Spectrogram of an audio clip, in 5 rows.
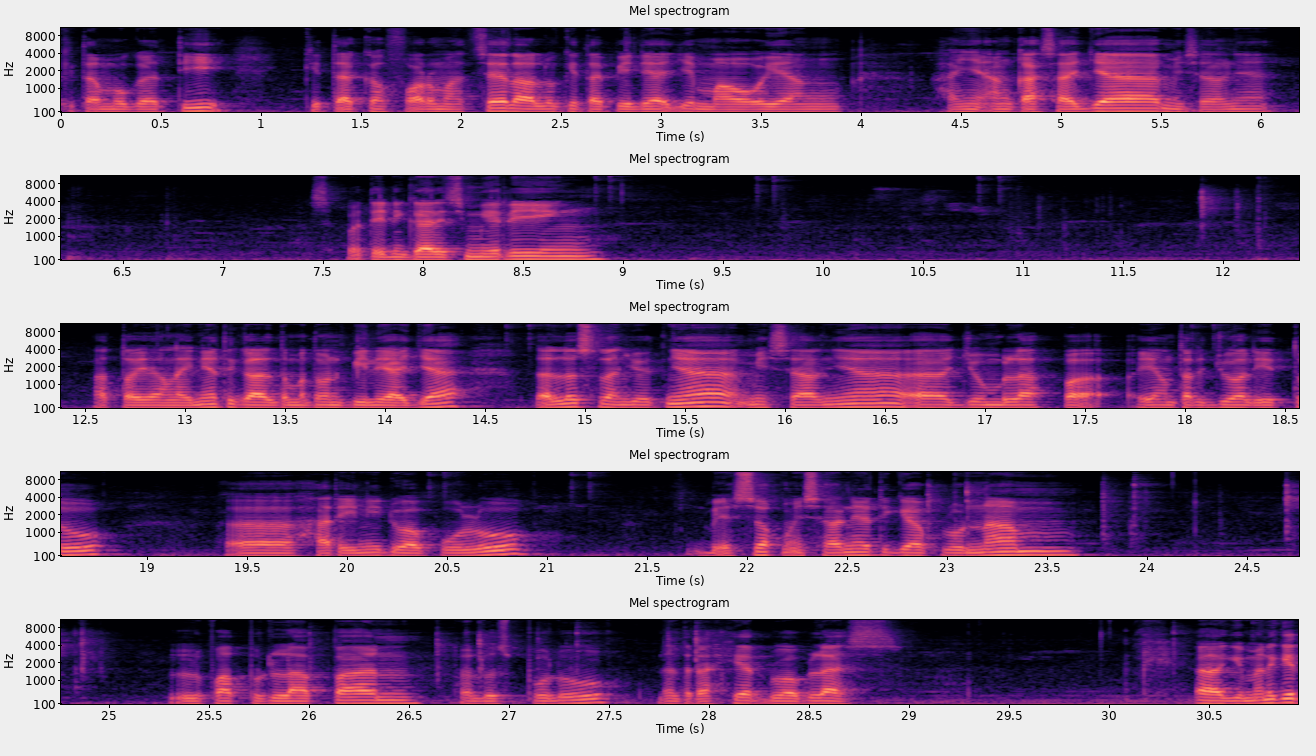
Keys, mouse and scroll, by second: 0.0 click, 4.2 scroll down 2, 5.6 scroll up 2, 6.2-7.0 scroll up 4, 8.8 click, 9.6 click, 10.7 click, 11.9 ctrl+z, 14.6 click, 15.4 click, 18.0 click, 20.4 click, 21.1 click, 22.7-25.3 typing, 23.8 Tab, 26.0 Tab, 26.4-28.4 typing, 30.7 click.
